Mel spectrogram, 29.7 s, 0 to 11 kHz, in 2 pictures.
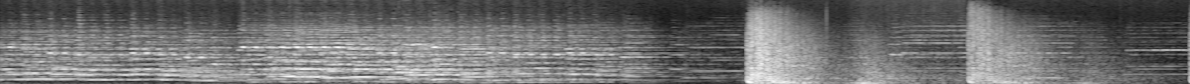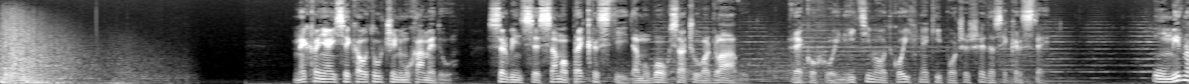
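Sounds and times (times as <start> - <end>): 
dramatic music: 0.0 - 16.7, 22.1 - 28.2
bursting artillery shells and shrapnel explosions: 9.3 - 17.3
speech: 18.8 - 28.1, 29.3 - 29.7.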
